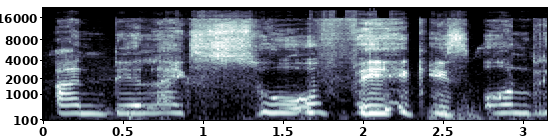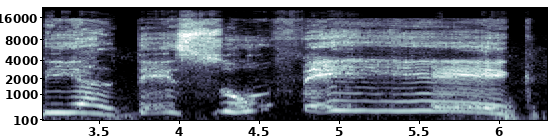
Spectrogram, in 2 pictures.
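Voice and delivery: high, long stretched vowels; slow, high cry of disbelief; exasperated wail. Real, not acted. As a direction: drag each word out high in exasperation. Exasperated at people's fakeness.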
